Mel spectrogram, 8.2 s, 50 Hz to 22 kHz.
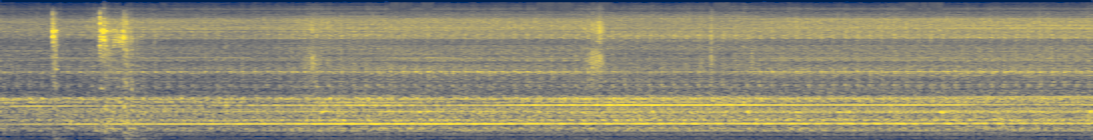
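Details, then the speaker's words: Singer 6180 sewing machine after repair of a needle-bar support knocked up by thick fabric and a twisted shuttle-race shaft. Bobbin winding on a temporary spool held by hand gives a steady high hum and fast whir with no grinding; normal bobbin winding. "이 기계에 이제 실을 이렇게 북실을 감는다 그러죠. 우리가 북실을 감아 보도록 하겠습니다."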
